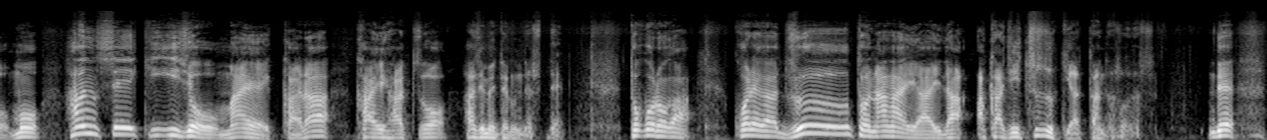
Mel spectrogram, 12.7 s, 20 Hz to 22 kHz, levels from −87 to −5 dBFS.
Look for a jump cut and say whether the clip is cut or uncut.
uncut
